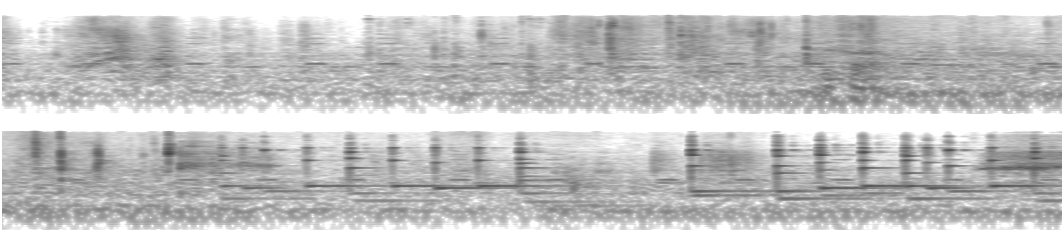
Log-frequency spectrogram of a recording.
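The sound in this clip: A mobile phone ringtone plays bright electronic melodic notes in a repeating pattern through the second half, rising out of busy background noise with voices present.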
